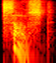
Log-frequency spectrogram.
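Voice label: "soused", English, British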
